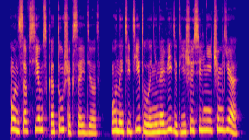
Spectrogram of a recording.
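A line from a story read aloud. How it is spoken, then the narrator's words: Hysterical laughter. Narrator (Russian): Брайс снова засмеялась, уже истеричнее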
